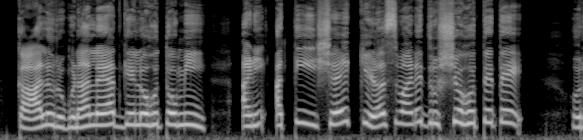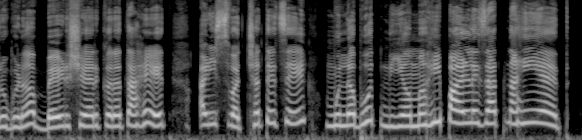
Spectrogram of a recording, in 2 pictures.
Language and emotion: Marathi, disgusted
